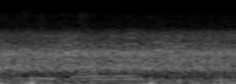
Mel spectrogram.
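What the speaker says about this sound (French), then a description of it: "C'est vraiment la cacophonie, c'est complètement fou, il y a des oies partout" Honking calls from a huge flock of snow geese gathered in Québec, a dense cacophony of overlapping nasal honks at moderate distance, with a couple of nearer calls standing out.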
